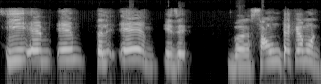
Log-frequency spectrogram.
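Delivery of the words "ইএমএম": "ইএমএম" said as an "e-mm" with a held m; sounding out M. Shown as a demonstration. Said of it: "এটাকে যদি তোমরা উচ্চারণ করো".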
